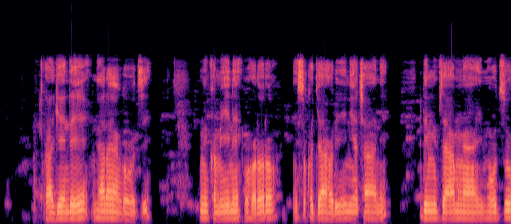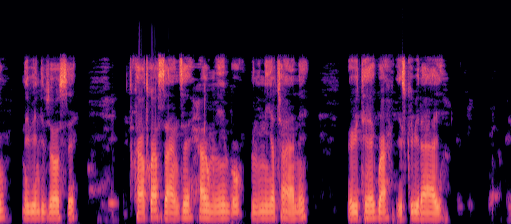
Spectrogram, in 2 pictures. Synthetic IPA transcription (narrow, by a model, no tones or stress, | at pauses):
twaːɡe̞ːnde̞je̞inhaːɾajaŋɡo̞̰ːzi | umŋiːkʰo̞mine̞uɦo̰ɾo̞ɾo̞ | niso̰ko̞ɾɟaːɦo̞ɾininijat͡ʃaːne̞ | ɾimŋivjaːmŋaim̥huzu | niβiːndivjo̞ːse̞ | tu̥kʰaβatwaːsaːnze̞haɾumŋiːmbumininijat͡ʃaːne̞ | uβitʰe̞ɡwaḭskwiβiɾaːji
